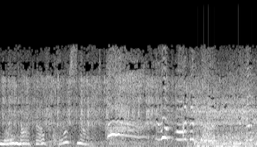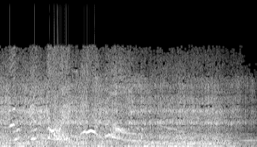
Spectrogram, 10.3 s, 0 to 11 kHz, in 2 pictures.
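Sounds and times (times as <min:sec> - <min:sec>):
speech: 0:00.0 - 0:05.1
fire engine heavy motor rumbling as it arrives: 0:00.0 - 0:10.2
fire engine siren wail: 0:04.9 - 0:08.6.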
